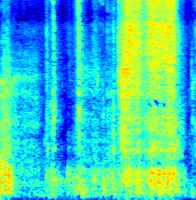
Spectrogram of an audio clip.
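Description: Hands handling the contents of a hard plastic tool case and its plastic-bagged cables. Faint taps and rustles come first, then a loud rasping rustle lasting about half a second, starting about one and a half seconds in.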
